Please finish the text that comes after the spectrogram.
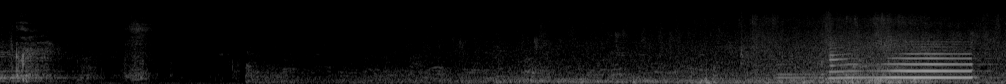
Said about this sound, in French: la pluie.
